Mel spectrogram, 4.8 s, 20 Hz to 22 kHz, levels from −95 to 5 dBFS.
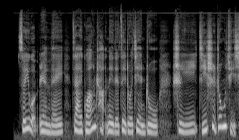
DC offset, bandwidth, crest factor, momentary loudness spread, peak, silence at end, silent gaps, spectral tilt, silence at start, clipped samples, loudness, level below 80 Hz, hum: under 0.1%; 17 kHz; 18 dB; 7 LU; -6 dBFS; 0 s; none; -4 dB/octave; 0.35 s; under 0.1%; -23 LUFS; -64 dBFS; none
